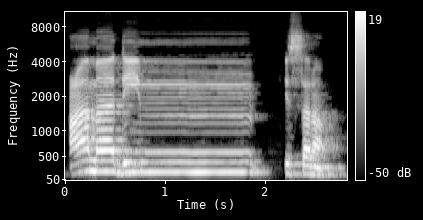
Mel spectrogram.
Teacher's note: تنوین یعنی دو زیر کے بعد میم آ رہی ہے تو ملا کر غنہ کریں گے.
